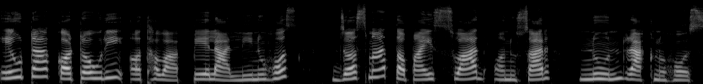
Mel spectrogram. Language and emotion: Nepali, neutral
